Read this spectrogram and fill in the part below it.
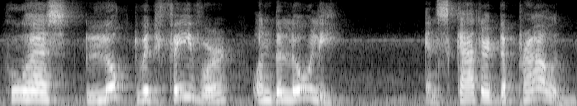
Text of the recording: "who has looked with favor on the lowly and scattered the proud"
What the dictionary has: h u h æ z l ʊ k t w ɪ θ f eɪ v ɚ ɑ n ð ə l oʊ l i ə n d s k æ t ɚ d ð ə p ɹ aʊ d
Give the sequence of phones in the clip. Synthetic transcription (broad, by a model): h u h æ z l ʊ k t w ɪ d f eɪ v ɚ ɑ n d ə l oʊ l i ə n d s k æ t ɚ d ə p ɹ aʊ d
